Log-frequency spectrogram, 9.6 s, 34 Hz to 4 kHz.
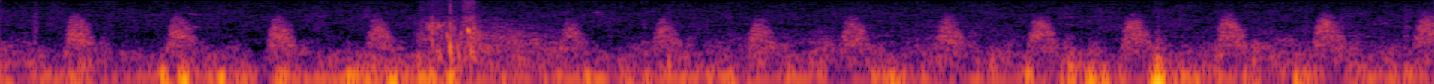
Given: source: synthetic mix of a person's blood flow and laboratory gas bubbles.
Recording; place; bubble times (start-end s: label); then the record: Doppler ultrasound of blood flow; subclavian vein
2.80-3.21 s: bubbles
From the record:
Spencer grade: 1 (occasional bubble signal discernible with the cardiac motion signal, with majority of cardiac periods free of bubbles); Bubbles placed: anywhere in the cardiac cycle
